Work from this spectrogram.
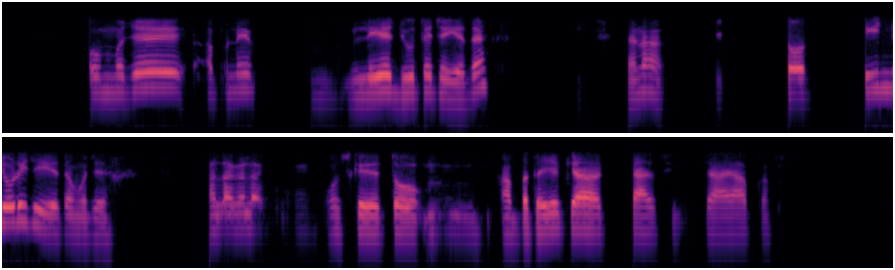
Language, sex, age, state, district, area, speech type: Hindi, male, 18-30, Rajasthan, Bharatpur, urban, conversation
